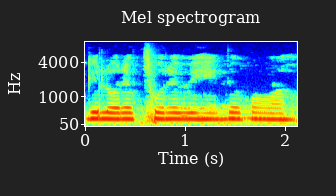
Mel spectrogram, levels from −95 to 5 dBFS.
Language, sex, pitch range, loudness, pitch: Urdu, female, 170-180 Hz, -13 LUFS, 175 Hz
